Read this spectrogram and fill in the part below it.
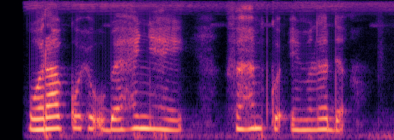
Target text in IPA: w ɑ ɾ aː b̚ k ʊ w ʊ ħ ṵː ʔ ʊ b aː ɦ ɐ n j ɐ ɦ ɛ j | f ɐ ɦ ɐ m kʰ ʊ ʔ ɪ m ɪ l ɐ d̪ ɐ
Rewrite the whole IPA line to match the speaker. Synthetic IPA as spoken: w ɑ ɾ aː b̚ k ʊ w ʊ ħ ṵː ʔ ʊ b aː ɦ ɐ n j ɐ ɦ ɛ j | f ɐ ɦ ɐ m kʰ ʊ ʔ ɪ m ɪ l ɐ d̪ ɐ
